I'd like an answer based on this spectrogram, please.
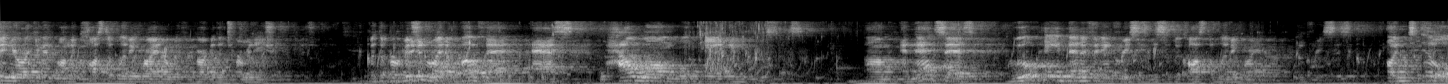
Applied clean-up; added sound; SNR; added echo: neural separator model SepFormer DNS4.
